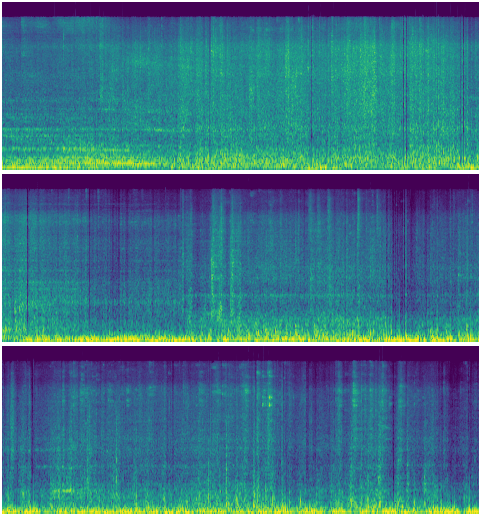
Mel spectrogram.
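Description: Diesel-hauled passenger train running, its wheels clattering over the rail joints, heard loud from the open coach door. In the first few seconds a diesel locomotive's engine is heard on the adjacent track.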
